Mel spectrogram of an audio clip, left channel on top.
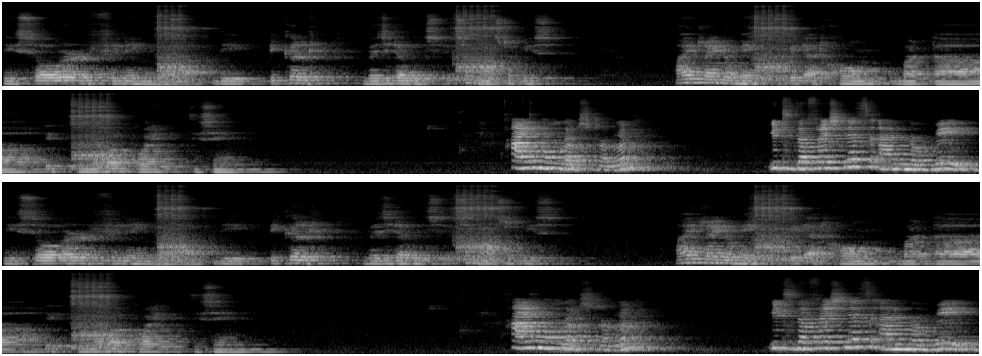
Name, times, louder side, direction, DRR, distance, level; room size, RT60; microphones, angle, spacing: voice 1, 0.0-5.5 6.7-12.2, left 2 dB, 60° left, -3 dB, 0.5 m, -27 dB
Tools, 1.5-2.1 4.5-5.2 7.5-8.0 10.4-11.1, left 1 dB, 5° left, 0.9 m, -31 dB
voice 2, 14.9-16.2 17.4-19.5, left 1 dB, 85° left, 0 dB, 0.8 m, -20 dB
5.5 x 2.5 x 3.1 m, 1.1 s
head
